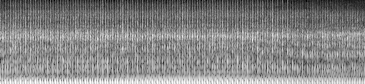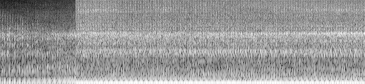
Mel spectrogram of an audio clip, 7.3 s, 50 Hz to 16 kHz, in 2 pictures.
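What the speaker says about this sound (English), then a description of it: "I always forget how goddamn loud my car is" An Audi A3 with the EA888 TFSI engine, just fitted with a catch can, runs loudly and steadily up close. Midway the engine note drops and settles into a deeper, even drone.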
